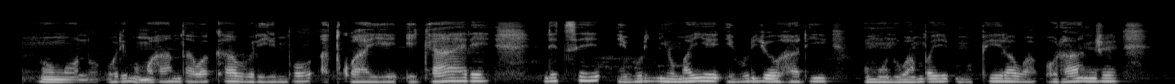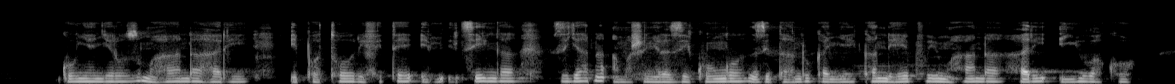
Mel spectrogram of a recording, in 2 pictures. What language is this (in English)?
Kinyarwanda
